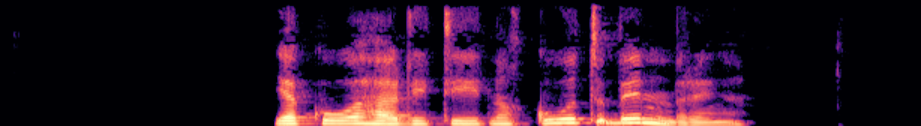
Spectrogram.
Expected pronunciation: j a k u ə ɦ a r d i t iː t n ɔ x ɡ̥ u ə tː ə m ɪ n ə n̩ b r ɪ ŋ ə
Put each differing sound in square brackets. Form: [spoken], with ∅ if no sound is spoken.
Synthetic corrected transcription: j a k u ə ɦ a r d i t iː t n ɔ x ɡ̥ u ə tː ə [b] ɪ n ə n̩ b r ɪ ŋ ə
